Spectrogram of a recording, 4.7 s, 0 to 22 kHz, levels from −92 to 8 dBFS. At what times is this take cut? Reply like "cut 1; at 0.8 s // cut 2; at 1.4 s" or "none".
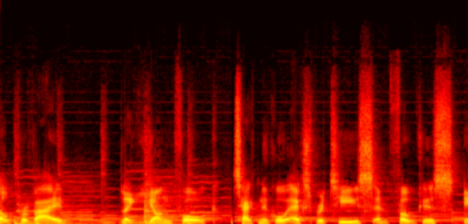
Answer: cut 1; at 2.2 s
